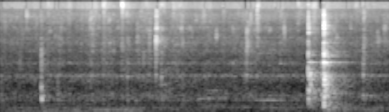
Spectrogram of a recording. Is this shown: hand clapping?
no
